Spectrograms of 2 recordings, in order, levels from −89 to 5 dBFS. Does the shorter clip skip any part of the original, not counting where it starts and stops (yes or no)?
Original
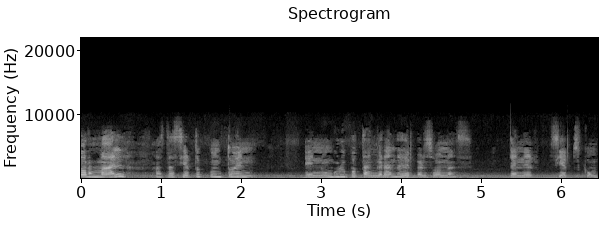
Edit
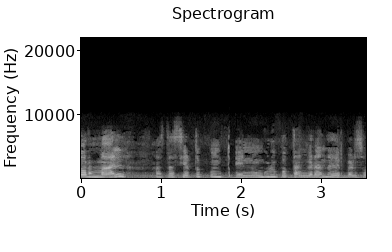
yes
